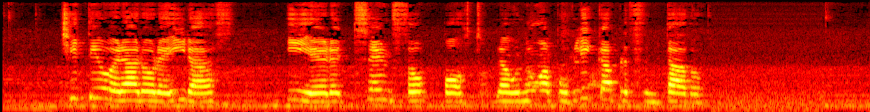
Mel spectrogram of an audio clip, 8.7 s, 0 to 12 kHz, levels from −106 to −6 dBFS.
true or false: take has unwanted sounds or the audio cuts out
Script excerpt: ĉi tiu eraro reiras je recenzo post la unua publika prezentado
false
